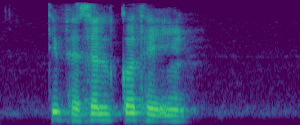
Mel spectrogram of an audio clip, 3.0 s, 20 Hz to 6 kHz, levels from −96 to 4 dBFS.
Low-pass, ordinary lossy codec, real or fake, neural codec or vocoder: 5.4 kHz; AAC, 24 kbps; real; none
